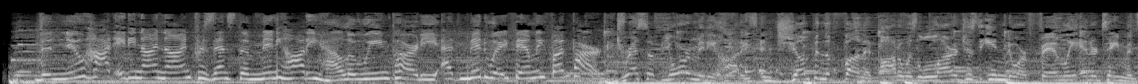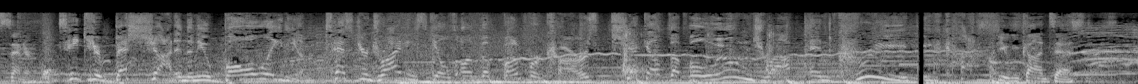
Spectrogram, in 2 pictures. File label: commercial; the mini hottie halloween party at midway family fun park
